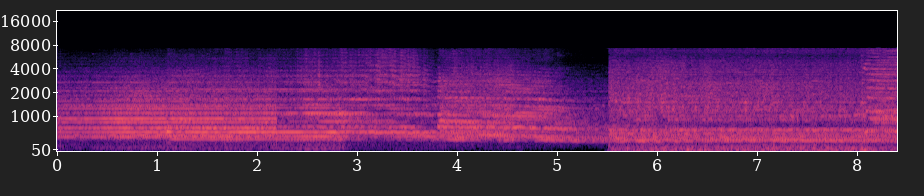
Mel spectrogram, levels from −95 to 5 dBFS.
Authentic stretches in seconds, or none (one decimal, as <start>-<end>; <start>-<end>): 0.0-2.8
